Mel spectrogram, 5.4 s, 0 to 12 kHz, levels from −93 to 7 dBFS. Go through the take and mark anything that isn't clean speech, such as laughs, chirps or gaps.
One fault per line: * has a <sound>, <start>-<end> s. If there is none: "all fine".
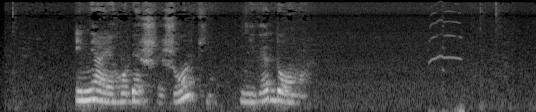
* has a squeak, 4.3-4.7 s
